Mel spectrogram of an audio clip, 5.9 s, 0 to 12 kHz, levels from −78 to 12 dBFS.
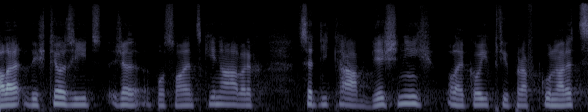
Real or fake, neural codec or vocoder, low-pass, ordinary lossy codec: fake; codec, 16 kHz in and 24 kHz out, 0.8 kbps, FocalCodec, streaming, 65536 codes; 10.8 kHz; MP3, 96 kbps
